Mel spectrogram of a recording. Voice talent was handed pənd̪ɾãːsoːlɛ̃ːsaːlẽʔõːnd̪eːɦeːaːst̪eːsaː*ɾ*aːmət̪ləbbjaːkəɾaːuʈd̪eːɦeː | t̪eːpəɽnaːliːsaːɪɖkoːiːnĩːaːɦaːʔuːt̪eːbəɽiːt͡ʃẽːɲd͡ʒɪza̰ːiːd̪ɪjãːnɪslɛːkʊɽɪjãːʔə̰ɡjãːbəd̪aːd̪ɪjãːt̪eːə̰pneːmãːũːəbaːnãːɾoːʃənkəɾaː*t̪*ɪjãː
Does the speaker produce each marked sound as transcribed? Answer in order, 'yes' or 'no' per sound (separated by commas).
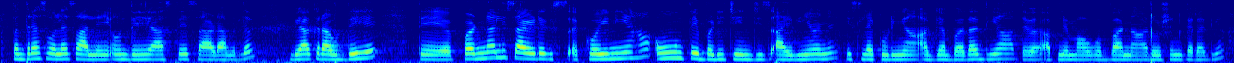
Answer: no, no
